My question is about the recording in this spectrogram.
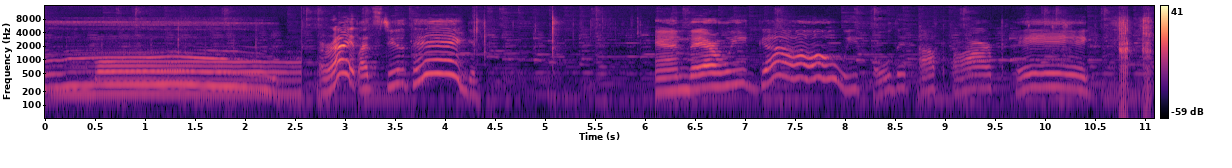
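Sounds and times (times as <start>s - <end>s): person's howl-like vocal note: 0.0s - 2.6s.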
